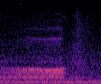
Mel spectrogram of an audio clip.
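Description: Near silence, with one faint, soft breath drawn in through the nose lasting about a second: the aroma of bourbon being nosed from a tasting glass.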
